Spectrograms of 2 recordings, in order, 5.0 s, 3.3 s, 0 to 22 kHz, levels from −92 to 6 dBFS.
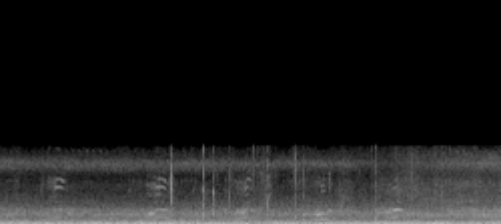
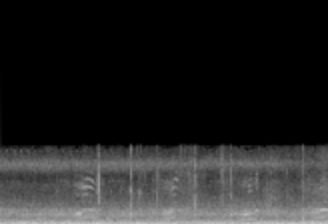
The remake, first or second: first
